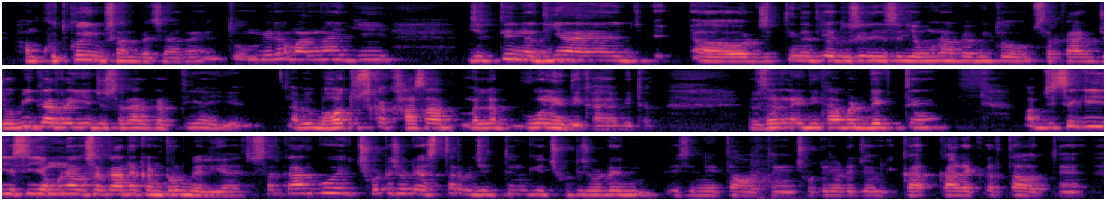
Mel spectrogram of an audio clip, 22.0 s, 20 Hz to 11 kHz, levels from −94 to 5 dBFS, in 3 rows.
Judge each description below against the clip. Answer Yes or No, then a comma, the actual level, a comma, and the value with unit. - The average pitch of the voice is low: No, medium, 185 Hz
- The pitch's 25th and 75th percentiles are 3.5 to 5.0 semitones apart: No, average, 2.9 semitones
